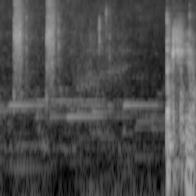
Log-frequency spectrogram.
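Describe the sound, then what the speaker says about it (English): Two short hissing bursts of water sprayed from a spray bottle onto a watercolor painting of a misty morning, fairly close and soft, followed by faint background sounds and a brief burst of talk at the end. "Let me spray a little bit of water."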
